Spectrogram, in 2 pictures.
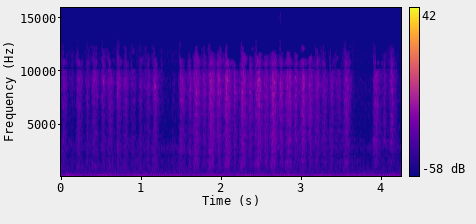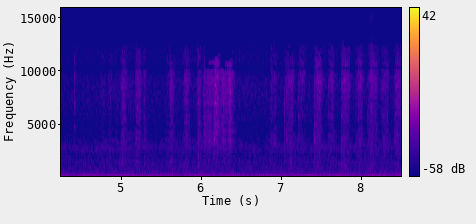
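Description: Small paintbrush dabbing and stroking oil paint onto a stretched canvas: a quick run of light scratchy taps as white highlights go onto a painted wave's foam. A steady low hum runs underneath.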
